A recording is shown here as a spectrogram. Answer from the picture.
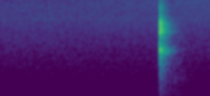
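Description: A single sharp click about one and a half seconds in, from a small metal cap nut and a permanent marker knocking together as they are handled.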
